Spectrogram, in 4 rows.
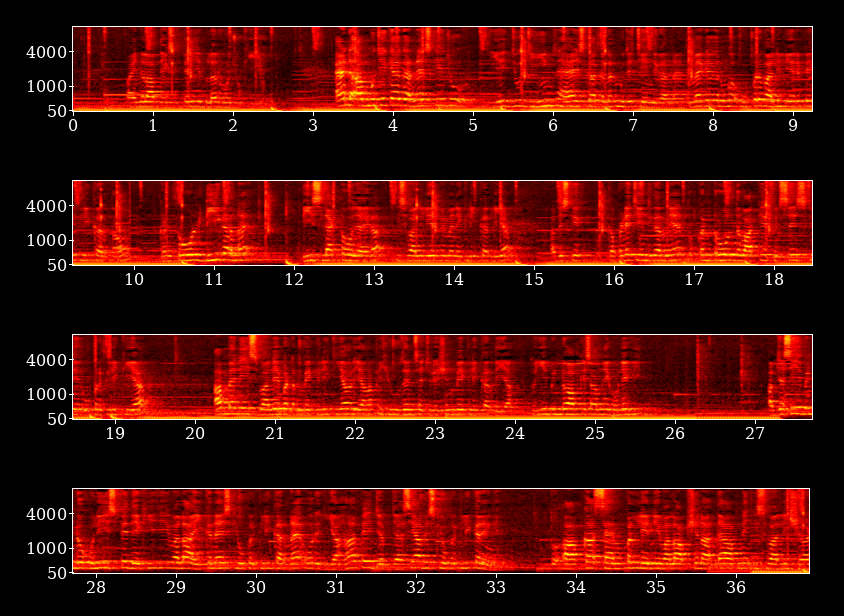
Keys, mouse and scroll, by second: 0.7 alt+scroll up 1, 1.5 alt+scroll up 1, 2.2 alt+scroll down 1, 4.9 alt+scroll up 1, 8.4 click, 11.5 ctrl+d, 12.7-13.0 alt+scroll up 1, 14.5 alt+scroll down 1, 14.8 alt+scroll up 1, 18.1 ctrl+click, 21.2 click, 26.3 super+KP_Add, 29.7 click, 33.6 super+KP_Add.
